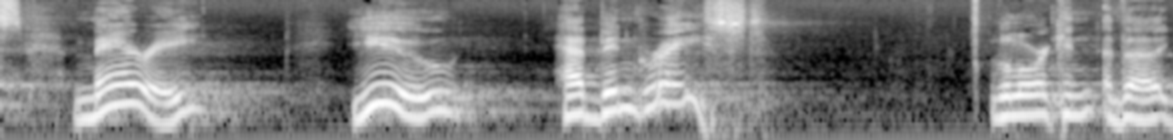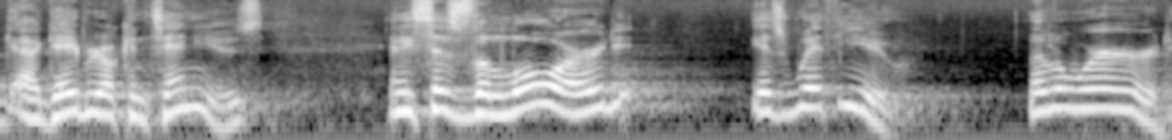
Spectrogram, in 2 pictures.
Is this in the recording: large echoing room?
yes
